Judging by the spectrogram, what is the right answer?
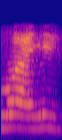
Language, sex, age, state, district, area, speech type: Marathi, female, 18-30, Maharashtra, Amravati, rural, conversation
